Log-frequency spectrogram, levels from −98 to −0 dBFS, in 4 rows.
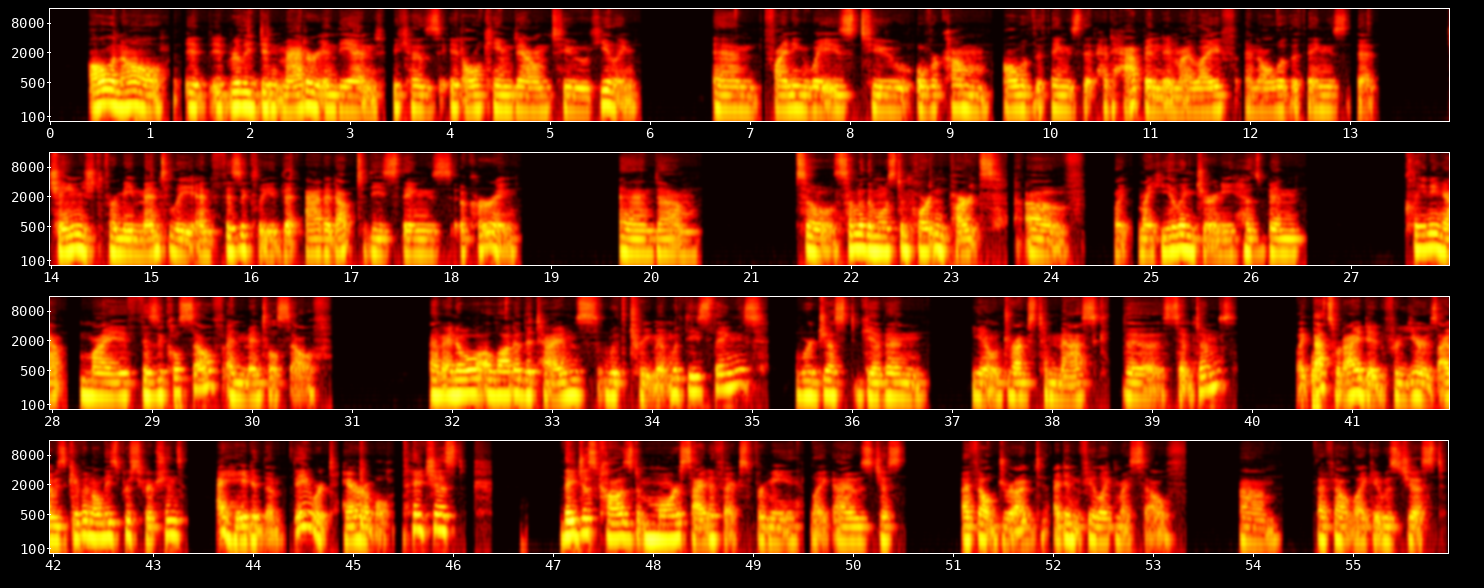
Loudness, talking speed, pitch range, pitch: -28 LUFS, 160 wpm, 135-165 Hz, 145 Hz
